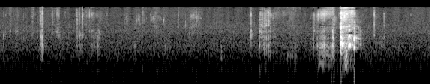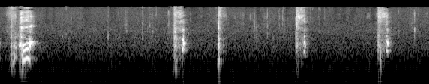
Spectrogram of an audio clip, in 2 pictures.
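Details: Masked palm civet choking on dog food, giving harsh broadband coughing bursts at irregular intervals, a few loud splutters near the middle followed by several smaller coughs, in an otherwise quiet setting.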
